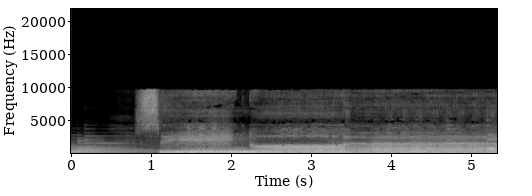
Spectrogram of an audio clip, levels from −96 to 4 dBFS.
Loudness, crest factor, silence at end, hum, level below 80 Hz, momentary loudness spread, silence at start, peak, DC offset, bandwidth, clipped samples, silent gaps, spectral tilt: -28 LUFS; 12 dB; 0 s; none; -60 dBFS; 10 LU; 0 s; -16 dBFS; under 0.1%; 10.5 kHz; under 0.1%; none; -4.5 dB/octave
